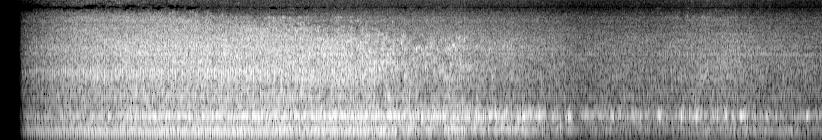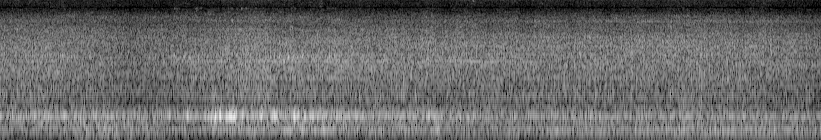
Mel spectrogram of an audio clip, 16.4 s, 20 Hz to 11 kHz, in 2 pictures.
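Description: BMW R 1250 GS boxer-twin engine running on the move, with wind and road noise. It is loud for the first five seconds or so, then drops much quieter and runs on steadily.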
